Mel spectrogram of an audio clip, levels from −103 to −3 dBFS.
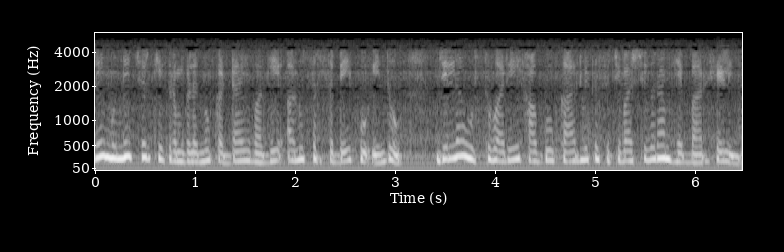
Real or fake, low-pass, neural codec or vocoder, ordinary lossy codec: real; 5.4 kHz; none; none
